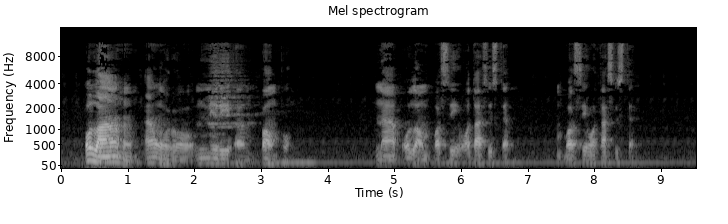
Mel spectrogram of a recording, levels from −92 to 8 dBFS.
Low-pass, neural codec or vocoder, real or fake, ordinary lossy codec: 14.4 kHz; none; real; MP3, 48 kbps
